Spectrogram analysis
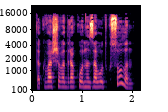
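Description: A woman voicing a stern, cruel male island guard who talks with rough scorn, in a read-aloud fantasy story. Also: medium pitch, moderate pace, close to an everyday voice. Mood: mocking.

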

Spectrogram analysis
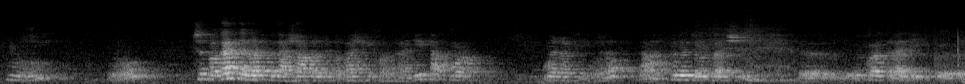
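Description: A woman's voice: medium pitch, slight background noise. A woman giving a classroom lecture, often checking in with a questioning "da?" after each point. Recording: echoey room from far off.

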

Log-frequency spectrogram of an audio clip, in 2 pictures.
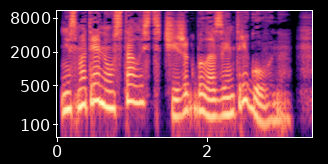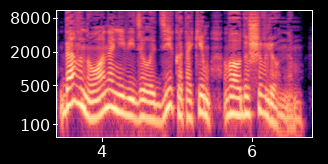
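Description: A woman reading a children's story aloud in a calm, measured way. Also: lowish voice, no echo, studio quality. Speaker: narrator. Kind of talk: scripted audiobook narration.

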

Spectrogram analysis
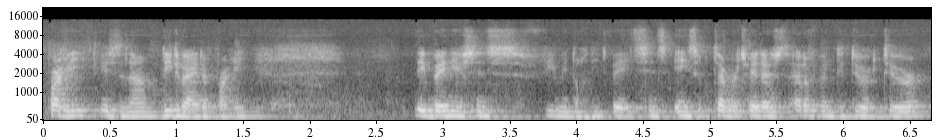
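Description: A woman's voice: sits low, level tone, brisk. Woman welcoming guests in an echoey room. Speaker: publishing director giving a welcome speech. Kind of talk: informal welcome speech. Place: crowded room at a book launch. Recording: echoey room, distant mic, background noise.

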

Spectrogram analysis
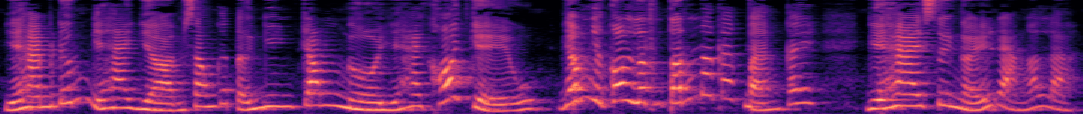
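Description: A woman's voice: high voice, sing-song, fairly quick. Chatty Southern Vietnamese woman storyteller. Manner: chatty, addresses listeners directly. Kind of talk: casual ghost story telling.

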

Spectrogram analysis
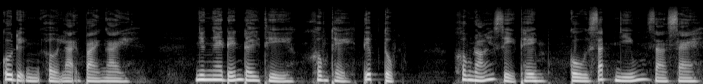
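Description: Low-voiced woman reading a story. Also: normal speed, dark tone, dry recording, clean studio sound. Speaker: audiobook narrator. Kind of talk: scripted story narration.

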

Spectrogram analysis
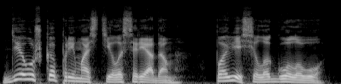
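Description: A man narrates a fantasy audiobook expressively, in a medium-pitched voice at normal speed. The recording is dry and studio quality.

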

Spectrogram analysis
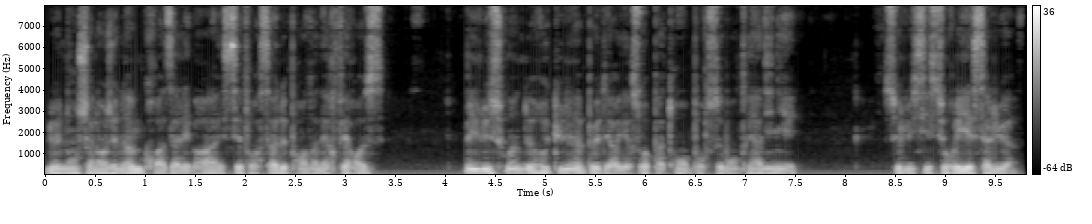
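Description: A man reading a novel aloud as a narrator, in a steady, measured way. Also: fairly low pitch, husky. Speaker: audiobook narrator. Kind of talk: scripted literary narration.

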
